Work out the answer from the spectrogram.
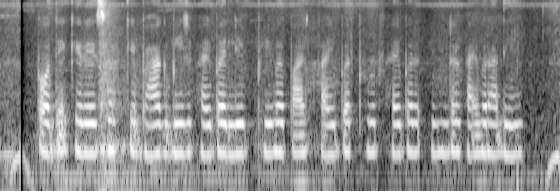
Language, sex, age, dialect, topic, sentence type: Hindi, female, 18-24, Awadhi Bundeli, agriculture, statement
